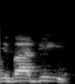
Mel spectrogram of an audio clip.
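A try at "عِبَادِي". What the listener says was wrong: আপনি টান দেবেন তো। যেগুলো টান আছে সেগুলো টান দেবেন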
